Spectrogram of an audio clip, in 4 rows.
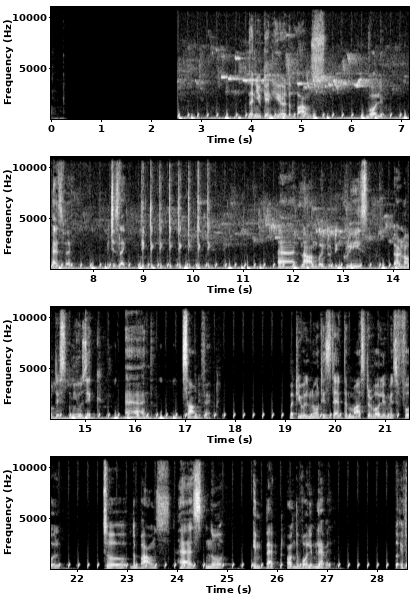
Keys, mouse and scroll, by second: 0.0 ctrl+F10, 14.8 click.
